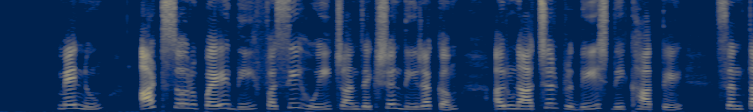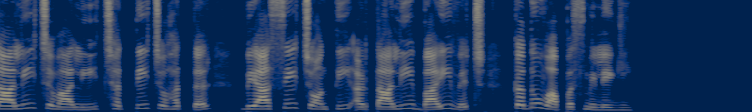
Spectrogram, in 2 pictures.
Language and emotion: Punjabi, neutral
